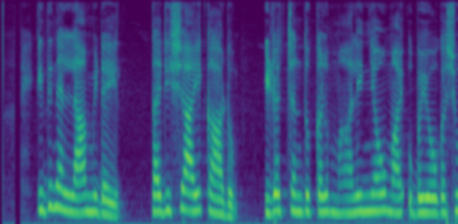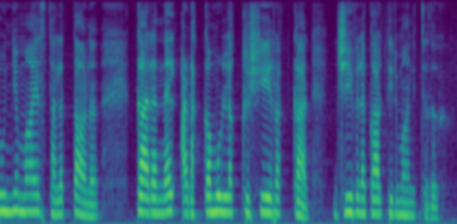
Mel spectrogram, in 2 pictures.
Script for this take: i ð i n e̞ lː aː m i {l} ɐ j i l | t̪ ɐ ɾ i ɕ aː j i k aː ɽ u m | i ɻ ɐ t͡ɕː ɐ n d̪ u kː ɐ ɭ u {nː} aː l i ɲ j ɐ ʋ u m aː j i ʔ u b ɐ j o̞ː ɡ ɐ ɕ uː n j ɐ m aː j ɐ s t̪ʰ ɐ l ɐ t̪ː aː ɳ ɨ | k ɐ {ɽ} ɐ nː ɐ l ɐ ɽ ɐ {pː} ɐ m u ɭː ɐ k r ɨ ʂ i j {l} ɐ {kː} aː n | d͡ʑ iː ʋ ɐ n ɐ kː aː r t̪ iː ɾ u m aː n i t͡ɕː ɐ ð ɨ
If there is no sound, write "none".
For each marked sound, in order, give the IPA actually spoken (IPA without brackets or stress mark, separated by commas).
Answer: ɽ, mː, ɾ, kː, r, kː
